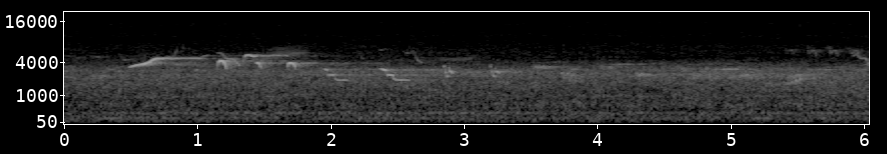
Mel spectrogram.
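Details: A male Blue-and-white Flycatcher sings at Kanazawa forest road, Lake Miyagase, on 7 May 2020: a quick run of high, thin whistled notes that trail off after about two seconds, over a steady hiss of background noise.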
